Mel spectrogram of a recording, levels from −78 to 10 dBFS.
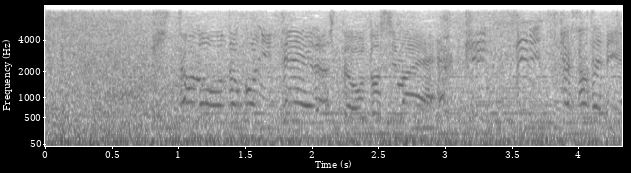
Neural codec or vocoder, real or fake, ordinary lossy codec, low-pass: none; real; none; 7.2 kHz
